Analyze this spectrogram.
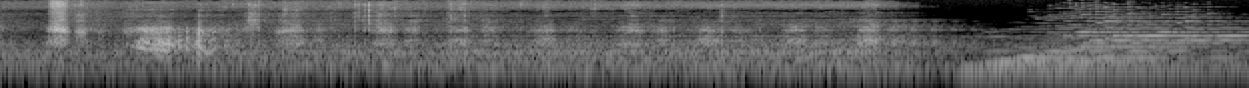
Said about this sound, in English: Now we've got this lovely, beautiful baby. You can hear her breathing.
